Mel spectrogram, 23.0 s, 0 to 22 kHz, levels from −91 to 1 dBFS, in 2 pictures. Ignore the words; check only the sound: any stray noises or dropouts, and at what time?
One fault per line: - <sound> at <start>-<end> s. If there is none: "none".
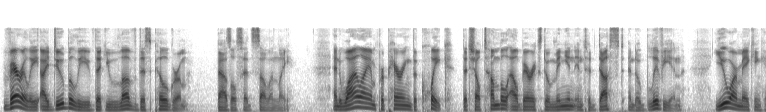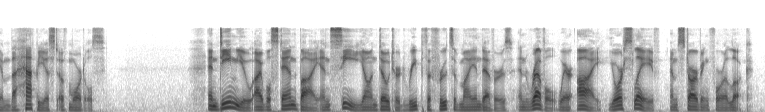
none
